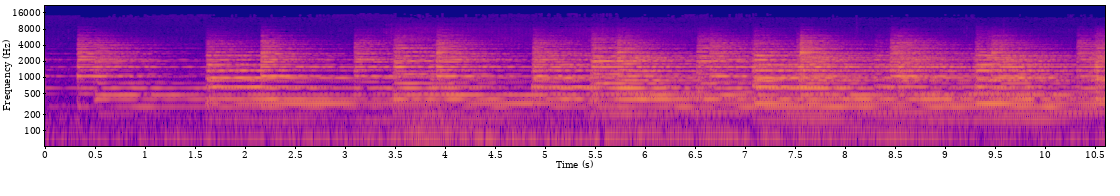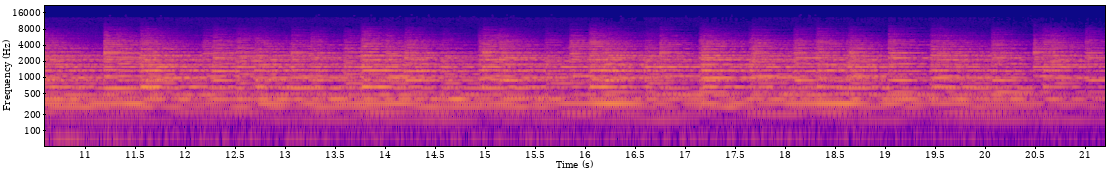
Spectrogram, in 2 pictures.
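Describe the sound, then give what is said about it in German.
Church bells of the Catholic parish church St. Stephanus in Stammham near Ingolstadt, Germany ring out the 12 o'clock noon chime, steady overlapping peals with rich ringing overtones and repeated strikes, loud and continuous with no voices over them. “Das Mittagsläuten kommt heute von der katholischen Pfarrkirche St. Stephanus in Stammham bei Ingolstadt.”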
